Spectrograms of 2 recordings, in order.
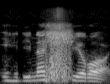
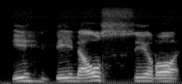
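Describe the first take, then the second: First: The s sound is an sh sound. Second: The s sound is heavy with rounded lips. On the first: The speaker calls it wrong. "itu shim" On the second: The speaker calls it right. "Itu baru so. Dibulatkan mulutnya"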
